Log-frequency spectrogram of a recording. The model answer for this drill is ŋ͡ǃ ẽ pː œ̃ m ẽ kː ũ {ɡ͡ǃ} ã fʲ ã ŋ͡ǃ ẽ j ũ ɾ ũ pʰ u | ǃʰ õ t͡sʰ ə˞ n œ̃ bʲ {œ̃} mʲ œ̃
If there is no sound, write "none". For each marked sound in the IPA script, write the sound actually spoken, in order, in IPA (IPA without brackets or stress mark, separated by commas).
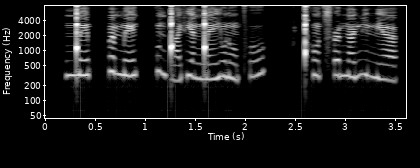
ɡ͡ǃ, œ̃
